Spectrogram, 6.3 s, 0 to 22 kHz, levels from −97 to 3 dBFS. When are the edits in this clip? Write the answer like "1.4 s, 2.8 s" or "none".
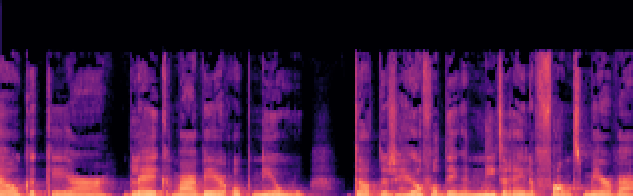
none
